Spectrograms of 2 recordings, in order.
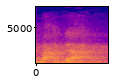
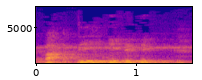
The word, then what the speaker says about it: ba'da: Dibacanya ba'da, enggak boleh ba'di.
